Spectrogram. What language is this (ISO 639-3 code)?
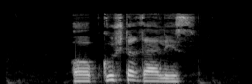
fas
